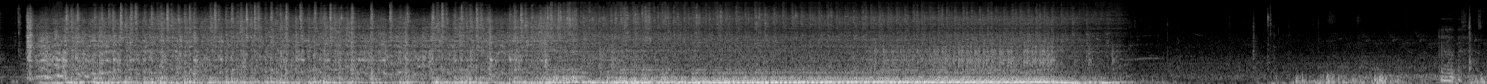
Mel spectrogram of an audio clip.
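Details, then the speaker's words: Chevy "Big Meech" engine, recorded in the engine bay after the oil dipstick showed no oil: the engine catches and runs loud with a steady low knock, about four a second, then shuts off; owner fears the motor is done. "You think it's done? You hear that knock? Yeah, I mean, I heard it towards the. Right when you was getting ready."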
